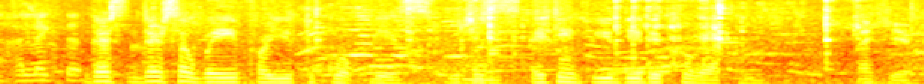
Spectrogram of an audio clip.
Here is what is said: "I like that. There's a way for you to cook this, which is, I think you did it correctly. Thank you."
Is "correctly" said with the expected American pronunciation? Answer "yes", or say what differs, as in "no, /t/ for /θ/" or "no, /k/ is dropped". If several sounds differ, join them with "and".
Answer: no, /l/ is dropped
